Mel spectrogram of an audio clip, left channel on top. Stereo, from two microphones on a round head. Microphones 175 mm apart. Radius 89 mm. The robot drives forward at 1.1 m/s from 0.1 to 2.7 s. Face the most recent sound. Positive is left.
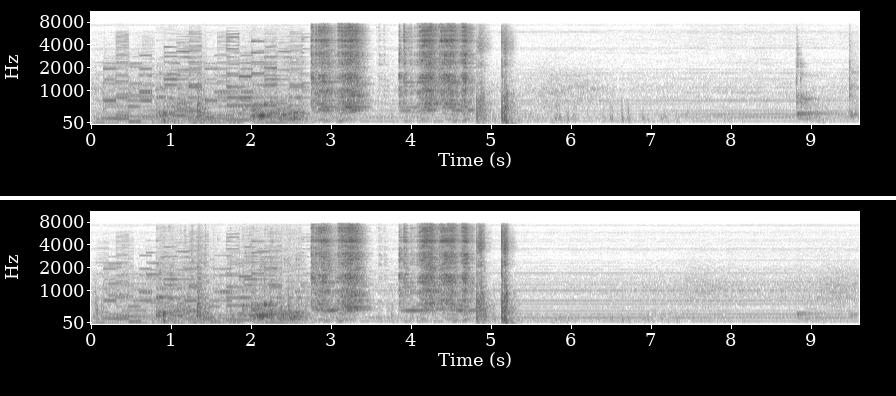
turn(degrees=-40)  # may be behind; listen again after turning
